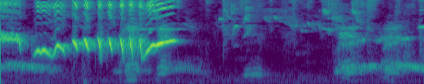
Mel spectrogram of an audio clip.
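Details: Greater green leafbird from Aceh Tengah: a bright, warbling phrase of rapid trilled whistles rising to a clear upswept note, then quiet with faint voices.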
